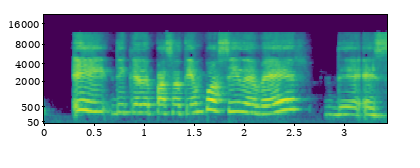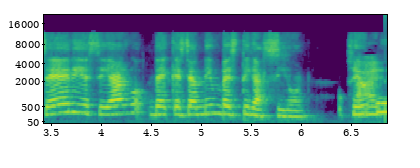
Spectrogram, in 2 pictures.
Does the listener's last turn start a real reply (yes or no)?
no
